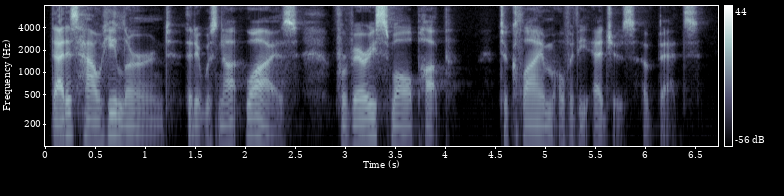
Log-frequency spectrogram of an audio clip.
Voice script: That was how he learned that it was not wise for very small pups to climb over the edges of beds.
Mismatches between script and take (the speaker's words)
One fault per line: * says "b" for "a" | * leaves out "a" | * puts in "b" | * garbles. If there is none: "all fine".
* says "is" for "was"
* says "pup" for "pups"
